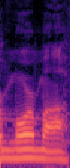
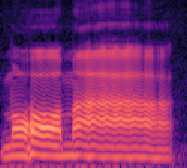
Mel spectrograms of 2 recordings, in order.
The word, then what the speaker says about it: MORMO: I'm going to call her MORMO from now on because I'm going to make it a short O, even though I know that's not how it's said. It's MORMO. Like a sheep.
